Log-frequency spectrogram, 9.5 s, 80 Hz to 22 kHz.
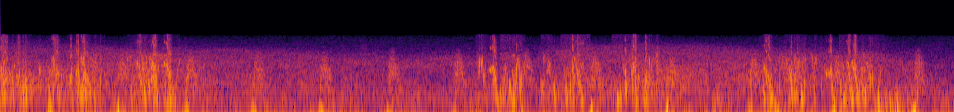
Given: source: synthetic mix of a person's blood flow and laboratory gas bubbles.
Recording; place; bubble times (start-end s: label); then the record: Doppler ultrasound of blood flow; subclavian vein
0.00-0.42 s: bubbles
0.47-1.05 s: bubbles
1.24-1.81 s: bubbles
4.76-5.26 s: bubbles
5.40-5.91 s: bubbles
6.12-6.68 s: bubbles
7.60-8.84 s: bubbles
From the record:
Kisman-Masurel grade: 332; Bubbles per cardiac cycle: rolling drumbeat, 9 or more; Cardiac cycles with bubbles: 50 to 99%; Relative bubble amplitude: moderate (0.250 to 0.450); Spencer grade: 3 (all of the cardiac periods contain showers or single bubble signals, but not dominating or overriding the cardiac motion signals); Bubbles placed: anywhere in the cardiac cycle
